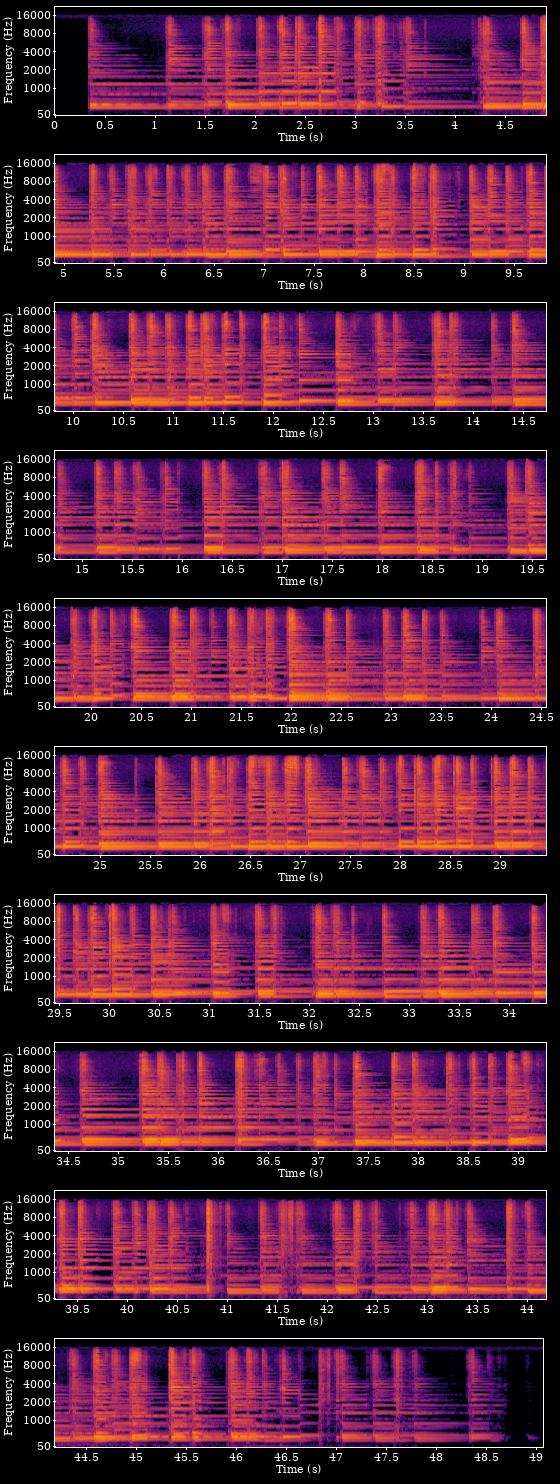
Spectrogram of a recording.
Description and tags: Ukulele short chorded melody
A simple background chord progression on the Uke.
chords, acoustic, jam, short, background, ukulele, ukelele, button, ambient, strings, sound, music, melody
